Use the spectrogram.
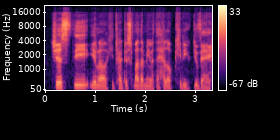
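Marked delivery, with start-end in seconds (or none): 1.2-3.3 said really fast and quieter. Retelling a show scene's funny line, imitating Frenchie saying it really fast. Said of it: "He says it really, really fast".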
